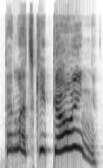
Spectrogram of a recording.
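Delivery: high, loud frantic plea; girl bouncing in her seat; frantic cry. Acted. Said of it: "Nikki cried".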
